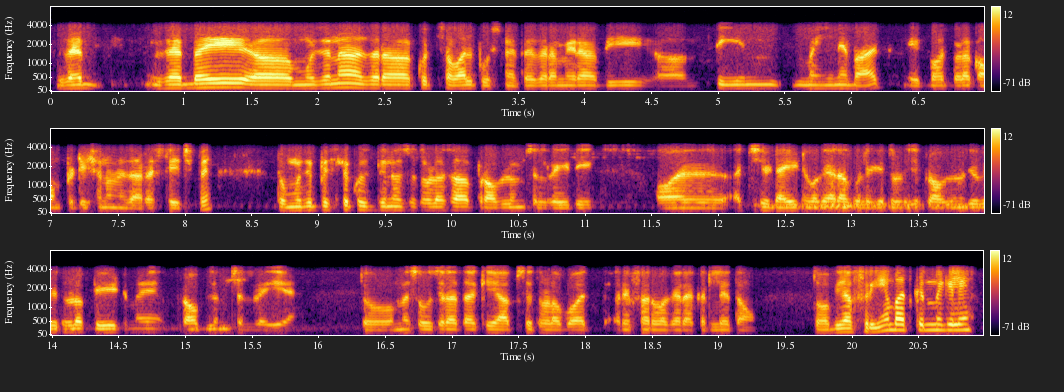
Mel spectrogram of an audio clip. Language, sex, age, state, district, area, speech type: Urdu, male, 18-30, Uttar Pradesh, Rampur, urban, conversation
